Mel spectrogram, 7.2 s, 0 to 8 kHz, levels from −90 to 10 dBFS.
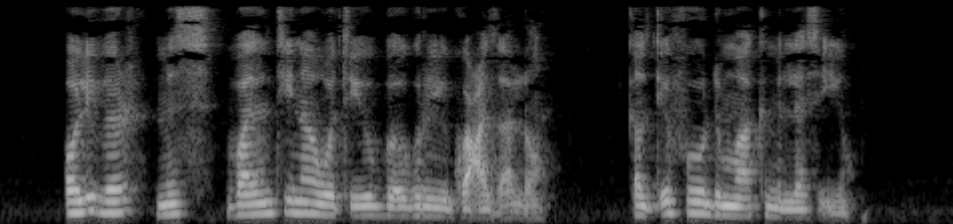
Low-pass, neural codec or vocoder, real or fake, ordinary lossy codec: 7.2 kHz; none; real; MP3, 48 kbps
